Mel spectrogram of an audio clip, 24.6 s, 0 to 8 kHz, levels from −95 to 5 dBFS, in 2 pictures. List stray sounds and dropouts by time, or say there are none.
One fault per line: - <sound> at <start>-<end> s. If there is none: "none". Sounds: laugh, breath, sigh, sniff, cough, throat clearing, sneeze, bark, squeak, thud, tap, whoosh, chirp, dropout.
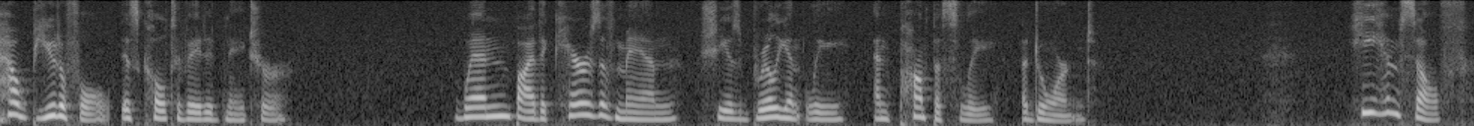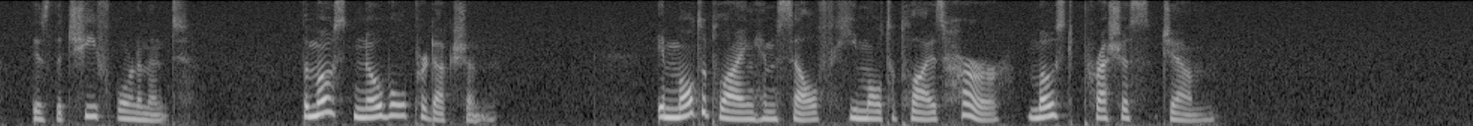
none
